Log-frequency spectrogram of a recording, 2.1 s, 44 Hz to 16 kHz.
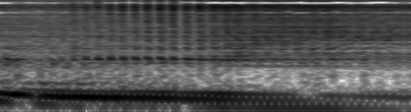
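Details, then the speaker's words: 8th-gen Honda Civic Si manual: a heavy, rough growl with a fast flutter when the clutch is let out slowly under load against the brake; the owner is 95% sure the throwout bearing has failed, after the car locked out of gear. "Whenever I heel toe this thing, load it up with the brake on and let the clutch out slowly, this throw-up bearing sounds gnarly."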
